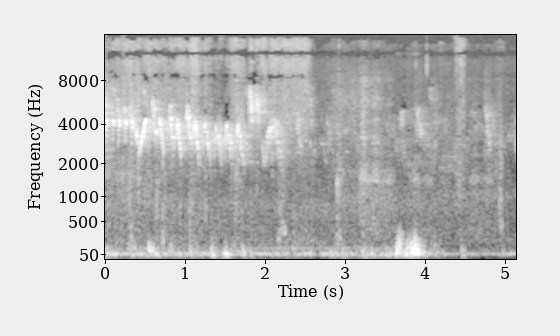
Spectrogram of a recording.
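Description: A songbird singing a quick run of high notes that fall in pitch over about two seconds. About four seconds in there is a short low thump.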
